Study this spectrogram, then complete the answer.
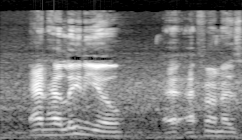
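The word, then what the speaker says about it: Angeliño: I will say, Angelino, I found out that's how you say his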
